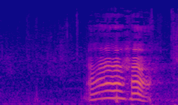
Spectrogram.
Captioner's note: hands rustling softly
